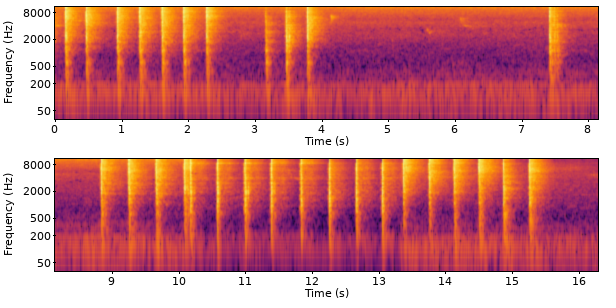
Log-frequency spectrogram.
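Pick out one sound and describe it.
A hammer knocks steadily on bamboo poles, in bursts of quick blows.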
